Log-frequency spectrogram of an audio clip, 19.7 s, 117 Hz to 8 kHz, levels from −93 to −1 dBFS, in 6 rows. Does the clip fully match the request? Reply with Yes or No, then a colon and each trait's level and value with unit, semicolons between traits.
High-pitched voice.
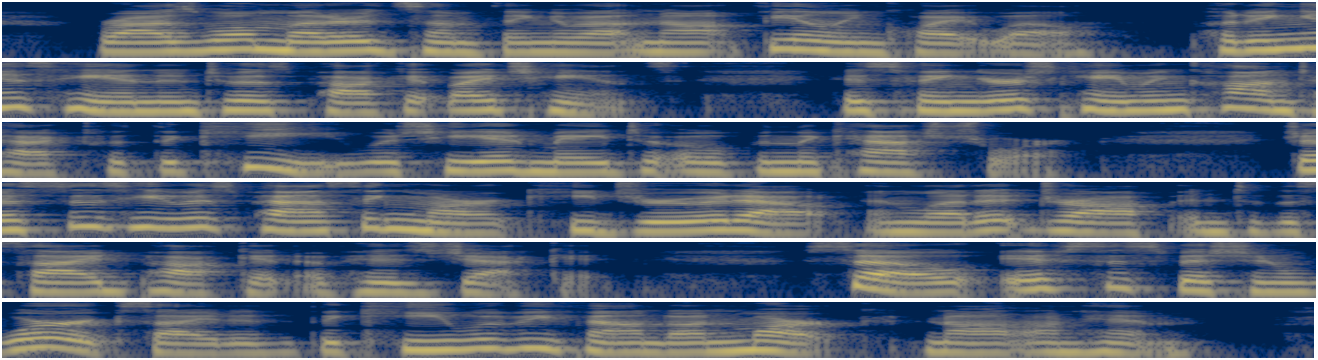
Yes: high, 195 Hz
